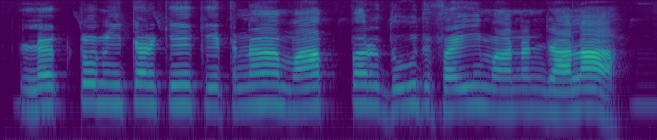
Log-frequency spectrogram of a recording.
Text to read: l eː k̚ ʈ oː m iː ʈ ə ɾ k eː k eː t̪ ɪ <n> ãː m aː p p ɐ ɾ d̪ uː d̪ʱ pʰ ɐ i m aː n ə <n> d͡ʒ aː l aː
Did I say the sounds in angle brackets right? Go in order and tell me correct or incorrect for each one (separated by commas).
correct, correct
